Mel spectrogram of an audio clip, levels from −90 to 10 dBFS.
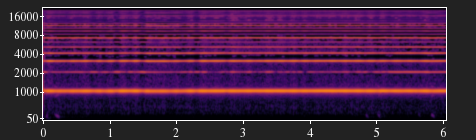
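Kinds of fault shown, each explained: No technical faults can be heard in this music clip. Nothing in the sound points to a problem in how it was captured, processed or delivered.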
